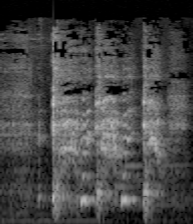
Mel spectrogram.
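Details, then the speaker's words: Three quick, harsh coughs in a row from an adult woman after days of illness she likens to tonsillitis; persistent cough that has strained her voice, in a quiet room. "Jag har hostat så mycket. Så jag kunde inte prata de dagarna efter det, eftersom jag hade hostat så mycket."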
